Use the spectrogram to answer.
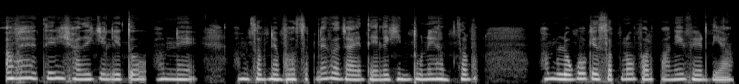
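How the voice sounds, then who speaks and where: A woman voicing a playful, teasing young male doctor friend in an audiobook story, chatty and quick to tease. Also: on the high side, level tone, mellow, dry recording. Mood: indignant. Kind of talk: audiobook character voice.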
